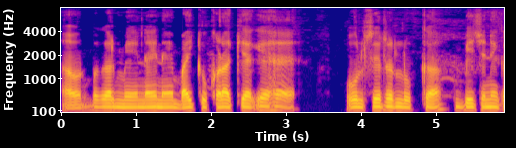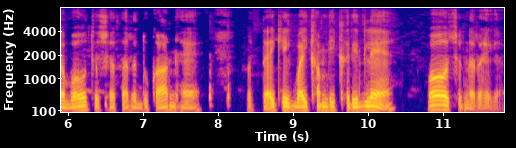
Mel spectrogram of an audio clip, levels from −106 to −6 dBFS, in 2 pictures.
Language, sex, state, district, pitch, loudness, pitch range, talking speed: Hindi, male, Chhattisgarh, Balrampur, 105 Hz, -18 LUFS, 100-110 Hz, 180 wpm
